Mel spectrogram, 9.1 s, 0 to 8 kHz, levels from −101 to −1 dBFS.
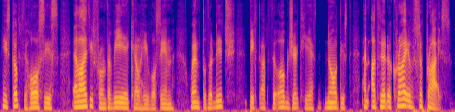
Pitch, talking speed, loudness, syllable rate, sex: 125 Hz, 185 wpm, -22 LUFS, 5.4 syllables/s, male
